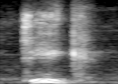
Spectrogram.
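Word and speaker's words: Thích: And it's one that THN, how do you say his name? Anyone? Throw that in there. Teak. Teak. Wait, what? It's pronounced teak. It's teak.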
